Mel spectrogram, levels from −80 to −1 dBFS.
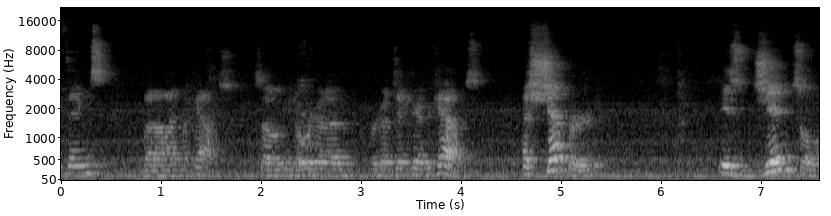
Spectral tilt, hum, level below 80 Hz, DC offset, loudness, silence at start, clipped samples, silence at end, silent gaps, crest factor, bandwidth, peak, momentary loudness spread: -4 dB/octave; none; -58 dBFS; under 0.1%; -33 LUFS; 0 s; under 0.1%; 0 s; none; 22 dB; 16 kHz; -12 dBFS; 20 LU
